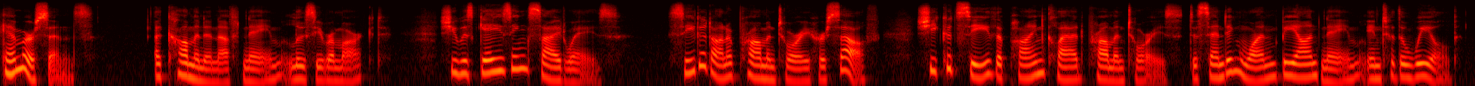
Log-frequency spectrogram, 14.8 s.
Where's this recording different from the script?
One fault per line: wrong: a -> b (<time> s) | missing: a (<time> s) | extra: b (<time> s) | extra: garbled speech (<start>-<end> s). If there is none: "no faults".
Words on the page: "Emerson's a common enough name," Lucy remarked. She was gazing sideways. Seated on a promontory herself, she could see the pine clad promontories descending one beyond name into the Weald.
no faults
